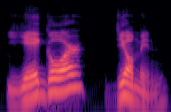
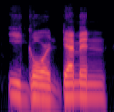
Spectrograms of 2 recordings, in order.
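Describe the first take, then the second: First: The name is said in a fuller, harder form. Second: The name is said in a quick, simplified form. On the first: This is how the player says his own name. The speaker calls it right. "He says it is Yegor Dyomin" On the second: This is how broadcasters will likely say it. The speaker calls it wrong. "you're going to hear him called Igor Demin, but that's not how he pronounces his own name"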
